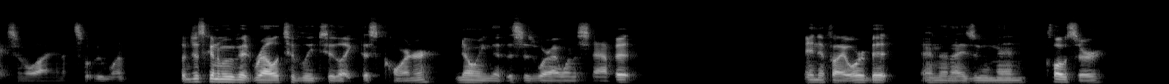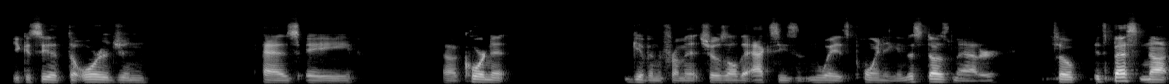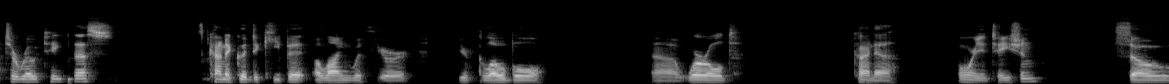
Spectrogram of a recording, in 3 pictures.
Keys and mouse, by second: 6.3-6.8 middle drag, 7.0 shift+middle drag, 8.0 middle drag, 8.5 shift+middle click, 9.3-10.6 ctrl+middle drag, 11.0 shift+middle drag, 11.5-12.0 ctrl+middle drag, 12.2 shift+middle drag, 12.7 ctrl+middle drag, 13.1 middle click, 14.1-14.6 shift+middle drag.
